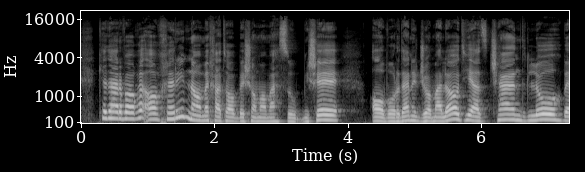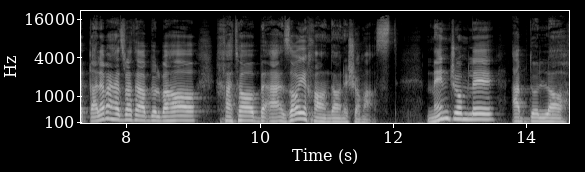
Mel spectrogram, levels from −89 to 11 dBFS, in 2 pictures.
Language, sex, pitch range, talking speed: Persian, male, 130-185 Hz, 110 wpm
